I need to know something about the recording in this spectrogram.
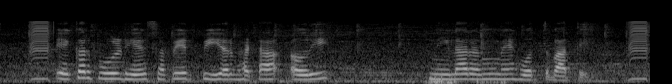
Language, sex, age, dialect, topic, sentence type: Bhojpuri, female, 18-24, Northern, agriculture, statement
